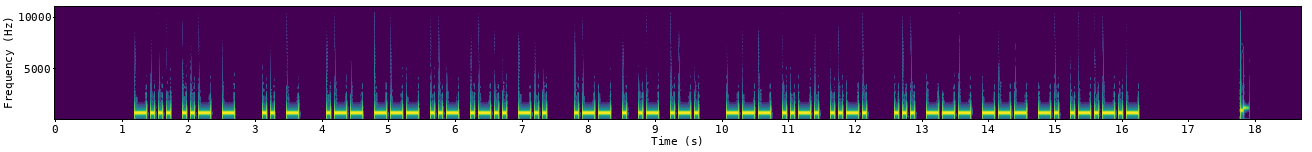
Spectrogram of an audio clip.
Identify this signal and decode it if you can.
Morse code, heard as a keyed tone, about 20 wpm, 700 Hz. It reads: BUT IT WOULD WEAR OFF SOON.
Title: Sentences from Top 1500 Words 20wpm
